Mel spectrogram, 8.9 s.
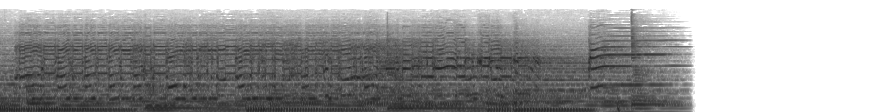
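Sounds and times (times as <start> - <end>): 
electric guitar: 0.0 - 7.0.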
